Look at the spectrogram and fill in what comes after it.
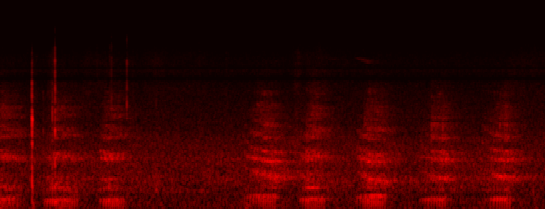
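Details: In a thicket, a fallow deer buck in rut delivers a rhythmic series of about eight deep, gruff belching groans, roughly one each second, after a couple of sharp clicks at the start; soft background hiss throughout.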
